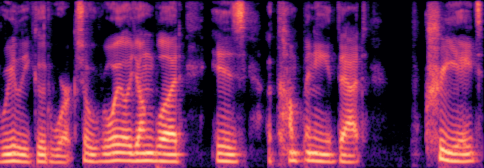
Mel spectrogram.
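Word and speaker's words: Jongbloed: titles and names royal Young Blood Royal young blood or simply Young Blood spelled with a J it is the Premier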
